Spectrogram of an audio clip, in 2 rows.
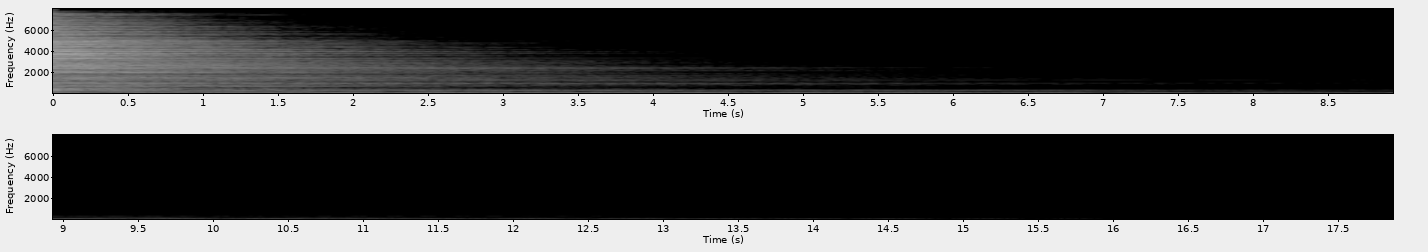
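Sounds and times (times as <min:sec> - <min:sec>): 
crash cymbal hit with hickory sticks: 0:00.0 - 0:03.0.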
